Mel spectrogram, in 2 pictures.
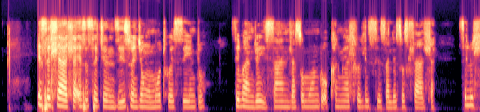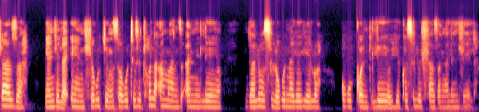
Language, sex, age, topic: North Ndebele, female, 25-35, health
